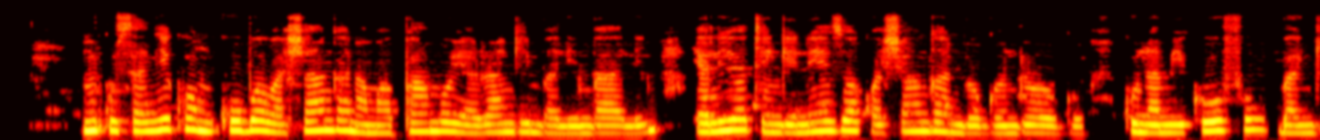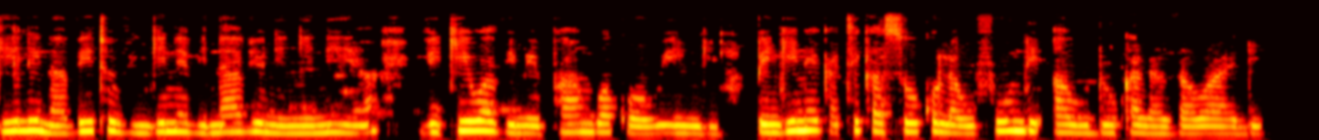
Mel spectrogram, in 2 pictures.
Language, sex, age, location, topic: Swahili, female, 25-35, Kisii, finance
